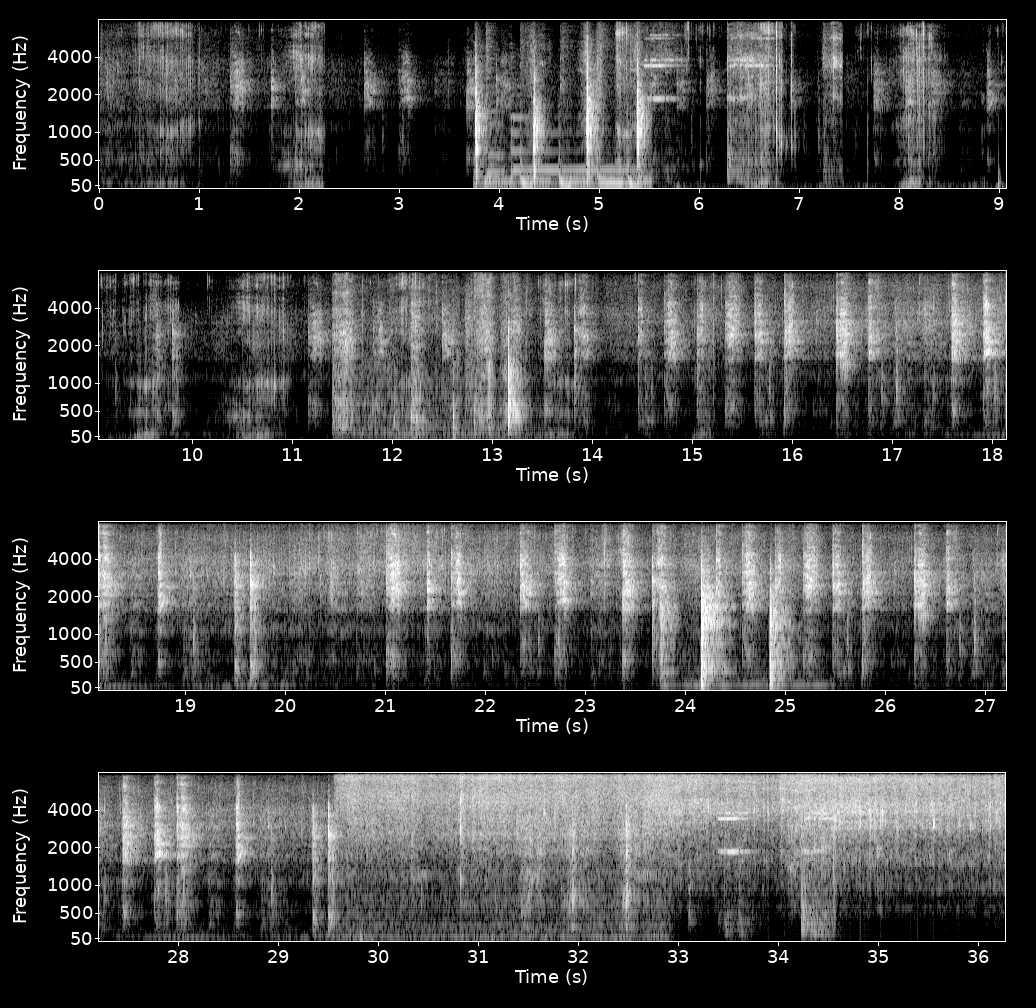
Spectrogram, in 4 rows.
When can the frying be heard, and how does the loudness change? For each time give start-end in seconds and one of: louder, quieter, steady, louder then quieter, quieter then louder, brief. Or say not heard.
0.0-36.2 louder.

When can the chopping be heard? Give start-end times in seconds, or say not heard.
3.8-5.5, 11.4-13.3, 23.8-25.1, 31.1-32.6.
